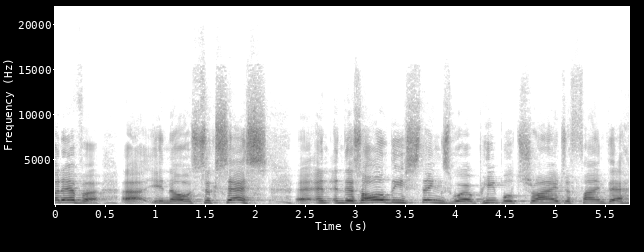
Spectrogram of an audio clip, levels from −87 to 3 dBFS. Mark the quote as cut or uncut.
uncut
